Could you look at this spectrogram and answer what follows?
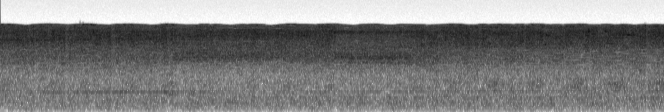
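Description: Plastic bag cutting machine with film slitting, running at speed: a steady, dense mechanical noise with no clear rhythm as the plastic film feeds over its rollers.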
